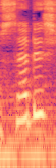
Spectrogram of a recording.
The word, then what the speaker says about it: Shadé: everyone, welcome to Sade's YouTube channel. Yes, it's actually pronounced Sade, not She.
